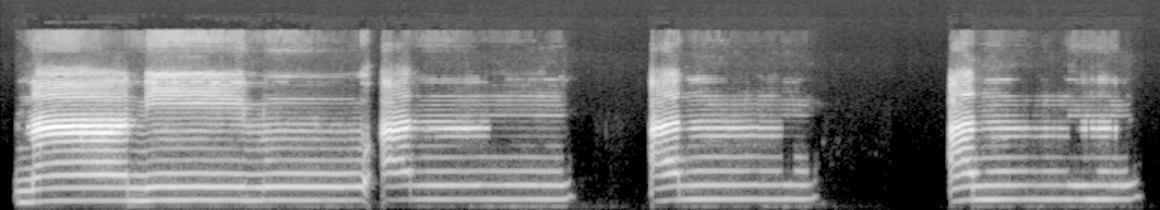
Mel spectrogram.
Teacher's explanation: Masih huruf yang tawassud atau bainiah. Huruf nun makhrajnya merupakan perpaduan dari lidah dan pangkal hidung ya. Maka dia punya sifat gunah ya. Lidah memberikan sifat syiddah ya.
